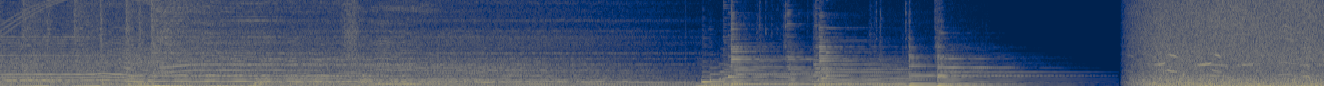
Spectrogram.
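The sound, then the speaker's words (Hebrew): A bright musical jingle plays for several seconds, stops briefly, then a loud rush of ocean waves breaking on the shore fills the last second or so. “בוא ניכנס לים. אז מים אין מציל.”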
